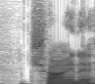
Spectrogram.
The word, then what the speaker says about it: Qin: the Chinese word chin it is written as Qin but pronounced as Chin Chin was the name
